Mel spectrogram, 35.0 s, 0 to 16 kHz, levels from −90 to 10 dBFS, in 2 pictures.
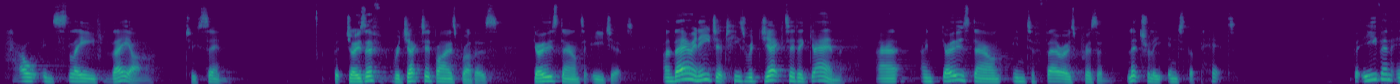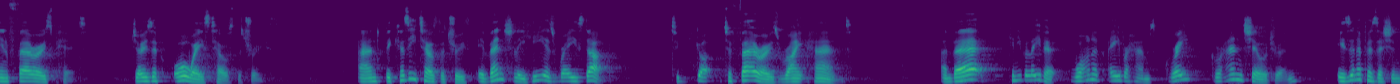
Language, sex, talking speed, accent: English, male, 125 wpm, British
